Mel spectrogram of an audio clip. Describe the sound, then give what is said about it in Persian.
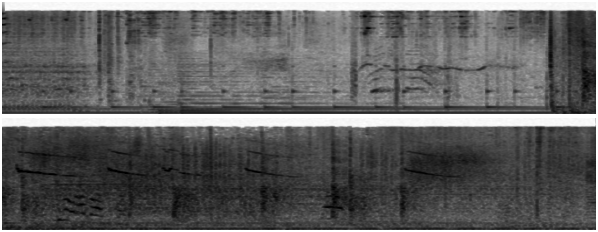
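A sudden loud boom of a house blowing up from a homemade grenade built for Chaharshanbe Suri, breaking in midway after a quieter tonal stretch and leaving a sustained roaring, crackling wash. “دایی محسن راست میگفت، ترکوند. اما خونه یا ترکوند که داشت توش واسه چهارشنبه سوری نارنجک درست میکرد.”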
